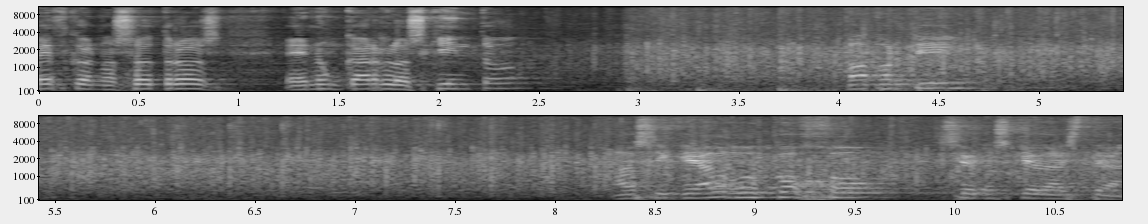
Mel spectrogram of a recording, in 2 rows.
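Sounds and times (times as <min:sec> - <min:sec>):
speech: 0:00.0 - 0:03.2, 0:04.0 - 0:04.9, 0:08.3 - 0:10.8
audience applause for Antoine: 0:02.6 - 0:10.8.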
